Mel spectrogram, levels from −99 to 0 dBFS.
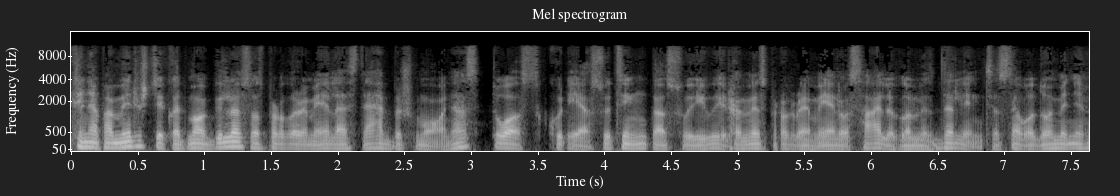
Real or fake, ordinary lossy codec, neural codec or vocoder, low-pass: fake; MP3, 48 kbps; codec, 16 kHz in and 24 kHz out, 0.8 kbps, FocalCodec, streaming, 65536 codes; 10.8 kHz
